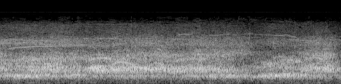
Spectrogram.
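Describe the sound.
Tens of thousands of supporters chanting at a Turkish nationalist rally, a loud, dense roar of massed voices that holds steady throughout.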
